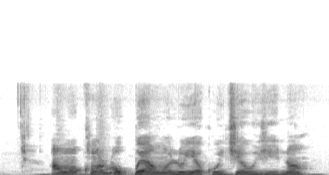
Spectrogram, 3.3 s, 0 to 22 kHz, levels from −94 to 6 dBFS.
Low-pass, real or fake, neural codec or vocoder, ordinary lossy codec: none; real; none; none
